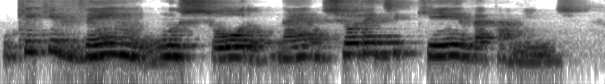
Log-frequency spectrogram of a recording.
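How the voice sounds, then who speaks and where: A woman's voice: medium pitch, lively intonation, takes it slowly, vocal fry, warm tone, heavy reverb. A woman with a Brazilian accent, talking earnestly and confidingly to the viewer in a personal vlog. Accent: Brazilian Portuguese. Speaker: video host sharing grief advice. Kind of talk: personal vlog talk to camera.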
